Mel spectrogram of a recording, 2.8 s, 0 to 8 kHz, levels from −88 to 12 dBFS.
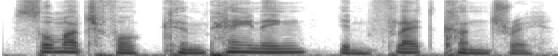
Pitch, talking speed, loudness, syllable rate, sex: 125 Hz, 150 wpm, -19 LUFS, 4.2 syllables/s, male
